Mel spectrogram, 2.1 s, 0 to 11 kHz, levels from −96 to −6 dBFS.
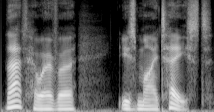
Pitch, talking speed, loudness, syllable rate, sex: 105 Hz, 110 wpm, -19 LUFS, 5.2 syllables/s, male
